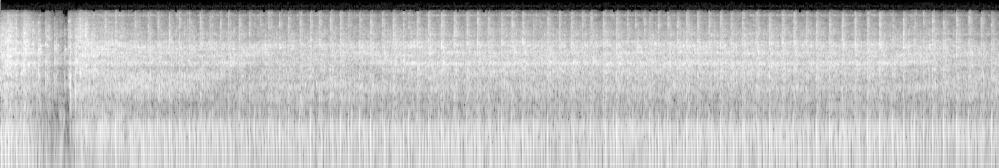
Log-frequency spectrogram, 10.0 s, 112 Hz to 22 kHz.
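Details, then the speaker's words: Stihl MM55 two-stroke garden tiller after a Zama carburetor rebuild (fuel had been flooding the engine in storage) and a new air filter: after priming, choking and a short pull it settles into a steady, even buzzing idle without stumbling or surging. No adjustments were needed. "That sounds real good. No adjustments or anything. Idling."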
